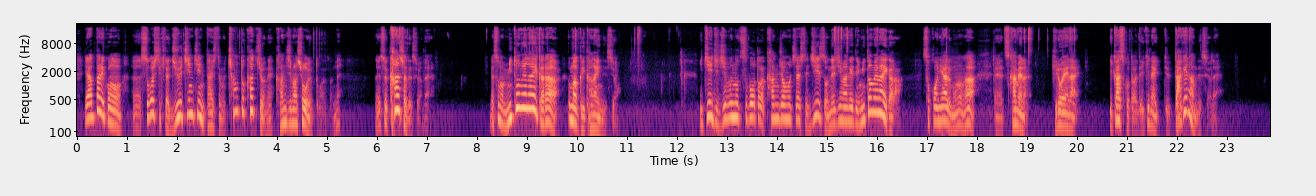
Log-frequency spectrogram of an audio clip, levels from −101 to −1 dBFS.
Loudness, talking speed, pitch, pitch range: -23 LUFS, 350 characters per minute, 185 Hz, 150-220 Hz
